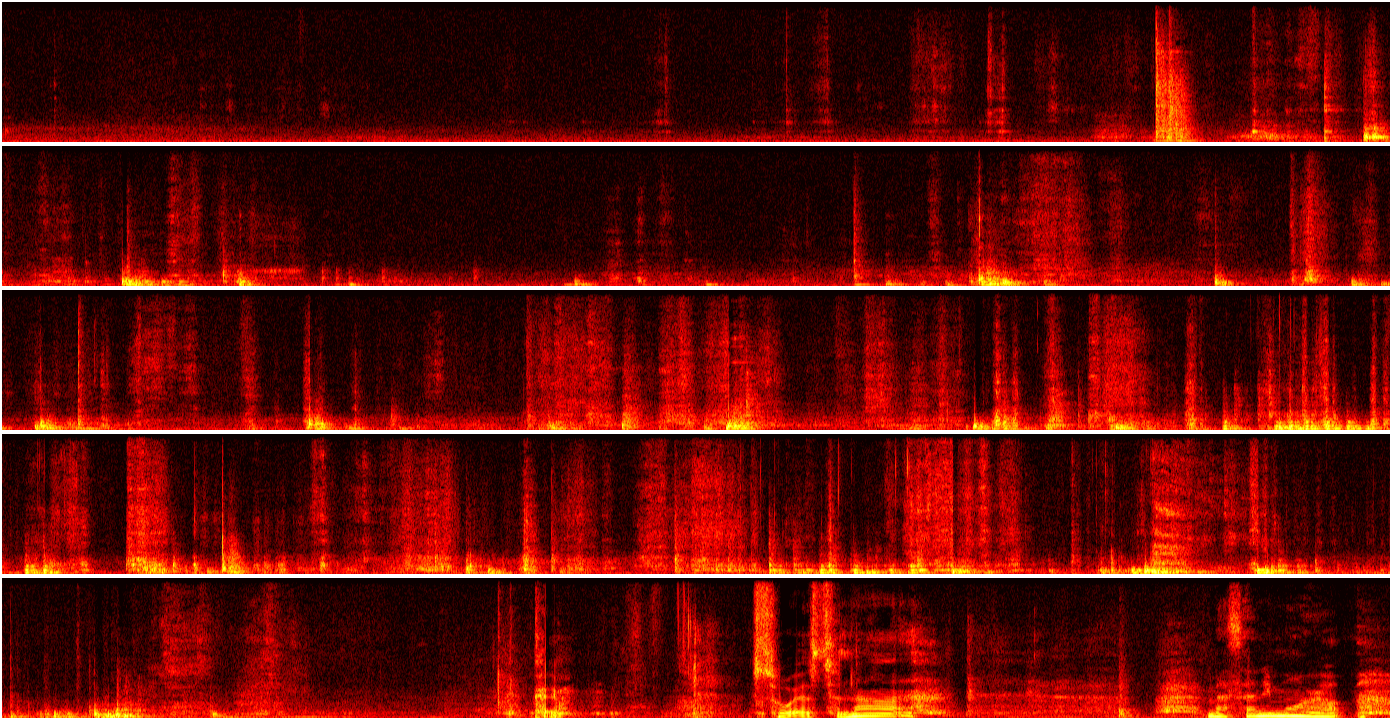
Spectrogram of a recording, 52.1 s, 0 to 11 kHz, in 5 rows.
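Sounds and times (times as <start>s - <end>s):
wood rubbing on wood: 17.0s - 44.2s
wood knocking and tapping: 36.8s - 43.4s.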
